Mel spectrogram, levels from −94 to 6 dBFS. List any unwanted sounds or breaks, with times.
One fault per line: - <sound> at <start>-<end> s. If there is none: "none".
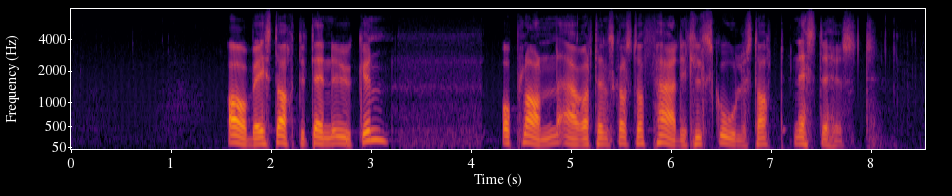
none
